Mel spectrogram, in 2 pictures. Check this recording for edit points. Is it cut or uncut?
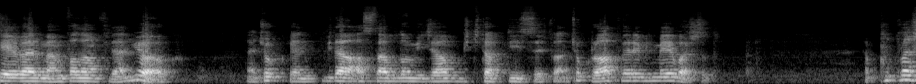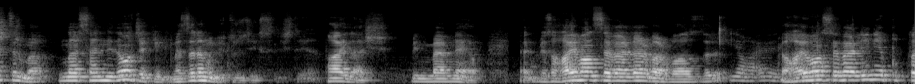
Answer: cut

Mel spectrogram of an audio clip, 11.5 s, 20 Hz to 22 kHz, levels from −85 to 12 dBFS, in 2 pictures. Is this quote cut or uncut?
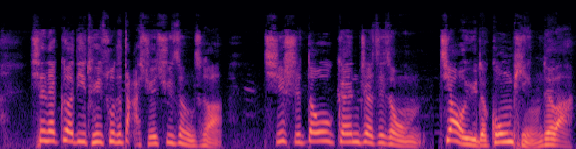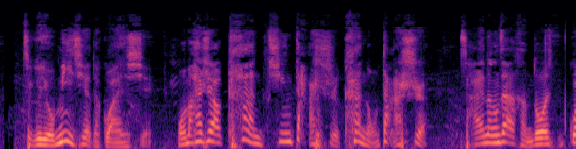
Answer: cut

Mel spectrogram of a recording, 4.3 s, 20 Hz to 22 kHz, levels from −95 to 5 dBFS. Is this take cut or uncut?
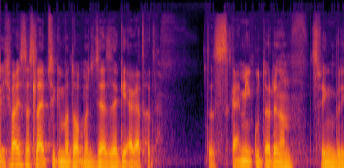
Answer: uncut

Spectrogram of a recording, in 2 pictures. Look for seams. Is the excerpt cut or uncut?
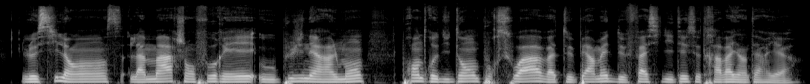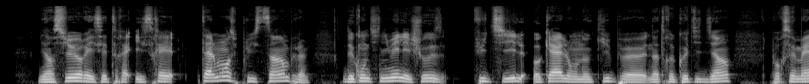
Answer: uncut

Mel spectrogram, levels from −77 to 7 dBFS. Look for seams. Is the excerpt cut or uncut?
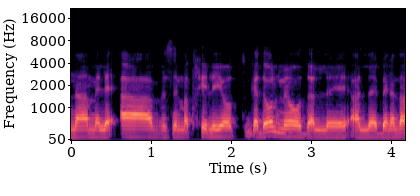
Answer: uncut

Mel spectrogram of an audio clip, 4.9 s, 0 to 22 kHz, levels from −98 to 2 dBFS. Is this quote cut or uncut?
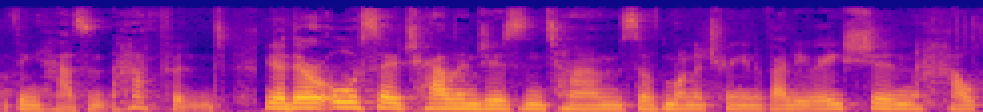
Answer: cut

